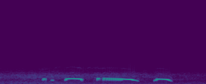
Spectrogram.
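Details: Spotted dove coo phrase: two tiny introductory notes, a firm coo, a stuttering note sliding into a long falling coo, then a last rounded coo, against steady background noise.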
